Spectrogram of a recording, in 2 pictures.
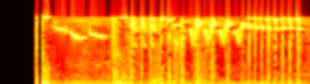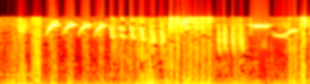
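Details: Tledekan gunung, a mountain bird: rapid sharp whistled chirps and downslurred notes, many in quick series, mixed with dense clicking ticks throughout and a short quieter pause midway.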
